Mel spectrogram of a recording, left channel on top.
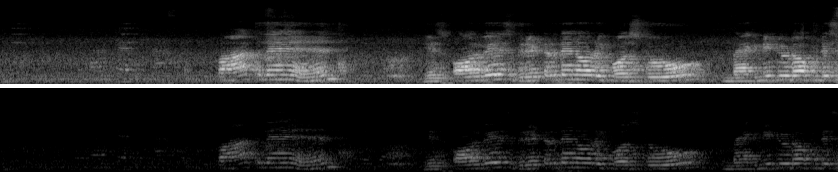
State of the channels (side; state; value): right; quieter; 26.7 dB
